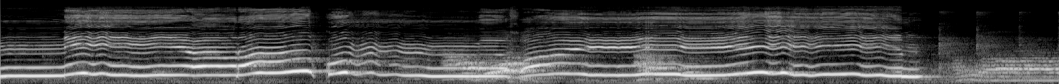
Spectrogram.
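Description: A boy reciting the Qur'an in melodic tilawah style, holding long ornamented notes that rise and fall in pitch, until about nine seconds in. A fainter, lower held tone follows near the end.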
